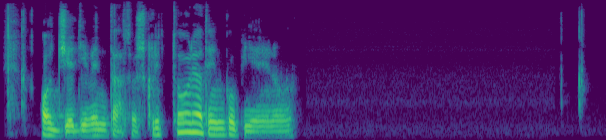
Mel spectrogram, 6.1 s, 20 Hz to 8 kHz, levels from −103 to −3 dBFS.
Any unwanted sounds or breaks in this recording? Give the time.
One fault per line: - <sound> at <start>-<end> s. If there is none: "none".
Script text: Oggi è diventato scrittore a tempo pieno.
none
